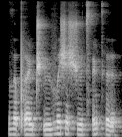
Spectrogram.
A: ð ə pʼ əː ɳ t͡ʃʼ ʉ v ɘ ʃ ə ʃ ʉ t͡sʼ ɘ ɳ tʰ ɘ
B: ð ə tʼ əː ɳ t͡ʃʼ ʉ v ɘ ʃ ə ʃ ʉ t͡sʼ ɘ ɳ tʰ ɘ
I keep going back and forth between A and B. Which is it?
A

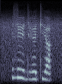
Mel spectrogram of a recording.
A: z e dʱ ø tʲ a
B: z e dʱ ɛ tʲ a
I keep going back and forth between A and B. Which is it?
B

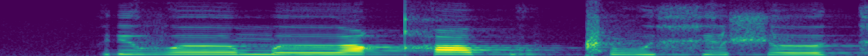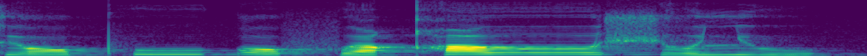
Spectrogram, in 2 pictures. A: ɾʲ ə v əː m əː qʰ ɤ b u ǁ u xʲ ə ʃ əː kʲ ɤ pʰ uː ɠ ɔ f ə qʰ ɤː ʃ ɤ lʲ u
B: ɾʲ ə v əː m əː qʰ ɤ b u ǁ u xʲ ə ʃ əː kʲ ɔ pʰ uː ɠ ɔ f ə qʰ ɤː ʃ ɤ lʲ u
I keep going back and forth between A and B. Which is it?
B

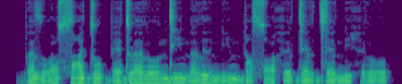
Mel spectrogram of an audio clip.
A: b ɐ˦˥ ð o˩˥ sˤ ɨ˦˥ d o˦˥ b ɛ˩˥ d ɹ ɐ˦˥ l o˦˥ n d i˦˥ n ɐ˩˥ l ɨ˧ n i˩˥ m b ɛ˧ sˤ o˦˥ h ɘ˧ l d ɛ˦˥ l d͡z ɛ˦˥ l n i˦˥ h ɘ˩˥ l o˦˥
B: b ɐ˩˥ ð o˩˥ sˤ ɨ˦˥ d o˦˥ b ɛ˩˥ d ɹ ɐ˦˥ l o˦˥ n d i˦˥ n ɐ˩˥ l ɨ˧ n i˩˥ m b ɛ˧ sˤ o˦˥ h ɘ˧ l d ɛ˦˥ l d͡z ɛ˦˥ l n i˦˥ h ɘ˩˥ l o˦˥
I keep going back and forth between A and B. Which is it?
B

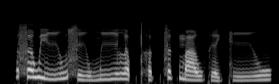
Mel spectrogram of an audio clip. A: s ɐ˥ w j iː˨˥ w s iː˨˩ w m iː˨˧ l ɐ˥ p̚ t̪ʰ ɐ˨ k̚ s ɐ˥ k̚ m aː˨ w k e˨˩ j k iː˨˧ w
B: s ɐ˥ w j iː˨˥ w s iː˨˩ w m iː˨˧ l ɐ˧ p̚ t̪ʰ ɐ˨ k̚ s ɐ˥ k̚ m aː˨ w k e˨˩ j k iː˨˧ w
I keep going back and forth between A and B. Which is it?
B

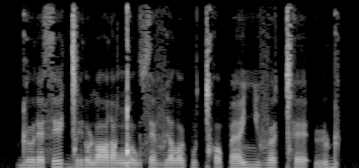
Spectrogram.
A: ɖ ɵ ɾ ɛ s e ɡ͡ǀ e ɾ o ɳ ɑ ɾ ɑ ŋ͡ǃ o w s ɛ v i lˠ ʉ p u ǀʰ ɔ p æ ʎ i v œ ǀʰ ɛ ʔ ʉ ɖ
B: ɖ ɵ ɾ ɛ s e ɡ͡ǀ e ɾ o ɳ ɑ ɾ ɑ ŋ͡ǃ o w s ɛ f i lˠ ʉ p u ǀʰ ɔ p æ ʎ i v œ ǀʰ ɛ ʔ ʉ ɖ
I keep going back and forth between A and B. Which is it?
A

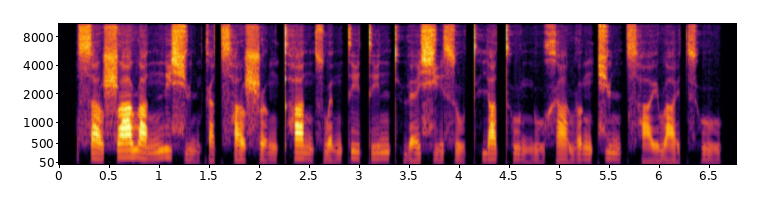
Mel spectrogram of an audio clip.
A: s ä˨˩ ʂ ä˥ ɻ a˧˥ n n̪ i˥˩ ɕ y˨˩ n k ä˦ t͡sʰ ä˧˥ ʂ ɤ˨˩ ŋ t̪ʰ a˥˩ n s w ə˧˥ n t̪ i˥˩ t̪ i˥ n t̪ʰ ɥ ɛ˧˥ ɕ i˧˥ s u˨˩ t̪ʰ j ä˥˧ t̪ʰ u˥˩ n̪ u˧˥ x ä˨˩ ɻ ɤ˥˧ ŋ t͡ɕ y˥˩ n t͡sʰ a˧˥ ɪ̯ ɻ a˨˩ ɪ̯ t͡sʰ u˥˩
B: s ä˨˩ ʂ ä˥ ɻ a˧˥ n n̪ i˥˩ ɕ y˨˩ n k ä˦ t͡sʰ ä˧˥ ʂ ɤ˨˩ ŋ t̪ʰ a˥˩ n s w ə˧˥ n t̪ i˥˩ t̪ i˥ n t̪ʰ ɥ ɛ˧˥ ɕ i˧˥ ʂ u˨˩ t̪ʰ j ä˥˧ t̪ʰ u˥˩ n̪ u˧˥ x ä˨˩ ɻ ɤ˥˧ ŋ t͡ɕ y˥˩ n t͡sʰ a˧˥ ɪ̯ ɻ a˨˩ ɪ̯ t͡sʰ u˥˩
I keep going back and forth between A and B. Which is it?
A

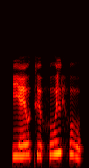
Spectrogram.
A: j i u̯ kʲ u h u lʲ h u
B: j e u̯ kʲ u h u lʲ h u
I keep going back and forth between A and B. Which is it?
B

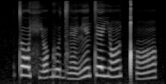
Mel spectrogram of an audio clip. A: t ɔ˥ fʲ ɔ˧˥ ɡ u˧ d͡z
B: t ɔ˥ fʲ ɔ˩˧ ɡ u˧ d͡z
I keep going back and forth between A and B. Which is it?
B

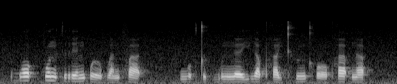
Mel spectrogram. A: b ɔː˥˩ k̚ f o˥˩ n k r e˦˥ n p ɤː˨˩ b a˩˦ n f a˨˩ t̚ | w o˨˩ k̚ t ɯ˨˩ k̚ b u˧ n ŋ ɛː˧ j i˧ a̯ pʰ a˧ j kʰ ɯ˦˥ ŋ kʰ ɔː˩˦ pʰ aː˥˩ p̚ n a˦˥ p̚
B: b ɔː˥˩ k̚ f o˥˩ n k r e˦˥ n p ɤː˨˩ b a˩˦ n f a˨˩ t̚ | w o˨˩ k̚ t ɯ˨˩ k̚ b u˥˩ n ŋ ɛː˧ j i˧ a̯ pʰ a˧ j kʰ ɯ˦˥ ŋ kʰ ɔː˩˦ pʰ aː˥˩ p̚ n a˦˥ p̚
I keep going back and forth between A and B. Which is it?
A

